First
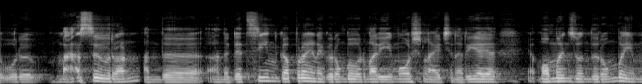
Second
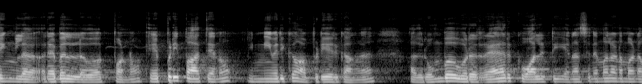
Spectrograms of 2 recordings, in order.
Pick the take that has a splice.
first; 1 cut; at 1.4 s

